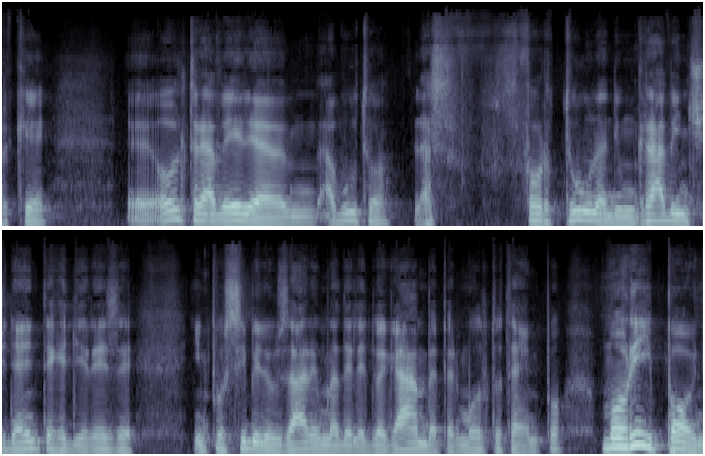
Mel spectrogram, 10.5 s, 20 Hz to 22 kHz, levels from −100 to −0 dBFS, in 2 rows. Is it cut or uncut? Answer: uncut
